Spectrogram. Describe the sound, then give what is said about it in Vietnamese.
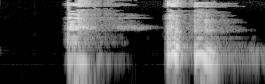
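A man's dry throat-clearing cough: one short rasping burst, a pause, then two quick harsh bursts close together, fairly loud and with no talk around it. “Hứa Thanh Tiêu không nhịn được mà ho khan một tiếng”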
